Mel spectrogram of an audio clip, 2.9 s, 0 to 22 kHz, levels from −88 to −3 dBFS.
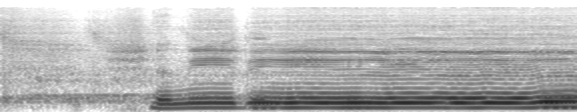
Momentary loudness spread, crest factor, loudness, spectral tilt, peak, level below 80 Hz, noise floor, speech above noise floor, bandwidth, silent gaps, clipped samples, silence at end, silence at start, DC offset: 21 LU; 14 dB; -22 LUFS; -6.5 dB/octave; -10 dBFS; -74 dBFS; -44 dBFS; 23 dB; 13 kHz; none; under 0.1%; 0 s; 0 s; under 0.1%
